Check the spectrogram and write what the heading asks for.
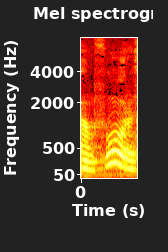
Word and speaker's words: амфоры: А дальше еще амфоры с ударением на первое слово и взоры.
